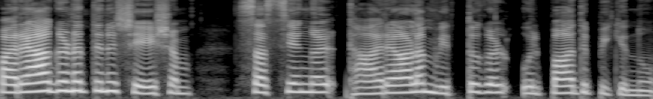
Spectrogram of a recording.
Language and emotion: Malayalam, neutral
